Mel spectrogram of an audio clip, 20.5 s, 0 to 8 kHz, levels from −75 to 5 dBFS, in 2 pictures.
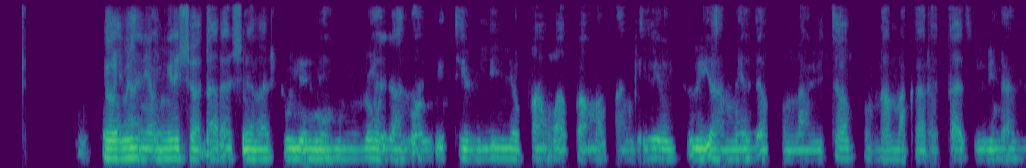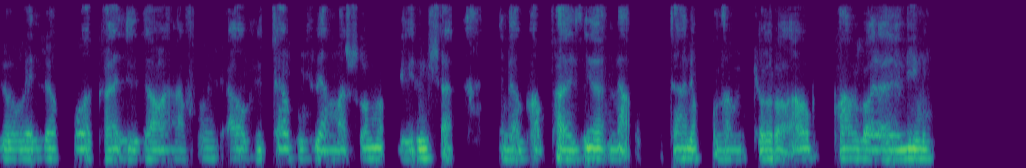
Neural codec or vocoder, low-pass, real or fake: codec, 24 kHz, 1.5 kbps, HILCodec; 7.2 kHz; fake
